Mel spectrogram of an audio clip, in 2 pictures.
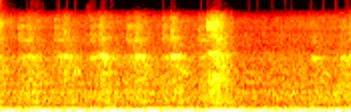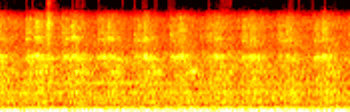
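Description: Deep diesel idle with a lumpy, uneven beat and occasional skipped pulses under the steady rumble; one cylinder misfiring.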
